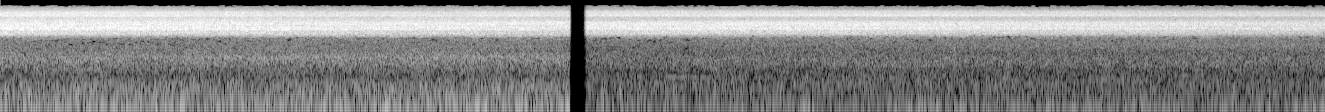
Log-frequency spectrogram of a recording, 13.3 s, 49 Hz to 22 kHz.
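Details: Cicadas in full chorus along the Han Riverside at Amsa Ecological Park, Seoul, South Korea, early summer evening, July 26, 2021: a steady, piercing high buzz, briefly cut to silence once, then resuming.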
